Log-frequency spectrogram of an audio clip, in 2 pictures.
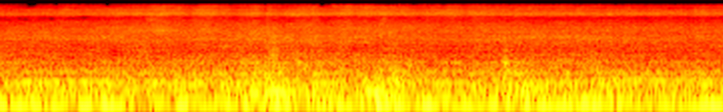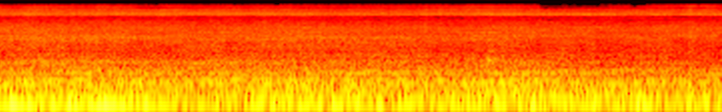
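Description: Loaded coal hopper cars of a freight train rolling past on the rails: a steady low rumble, heard from inside a car.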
